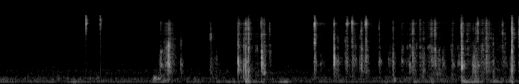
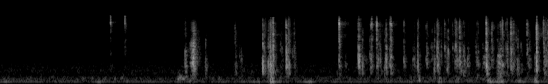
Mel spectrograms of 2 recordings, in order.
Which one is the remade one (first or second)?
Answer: first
